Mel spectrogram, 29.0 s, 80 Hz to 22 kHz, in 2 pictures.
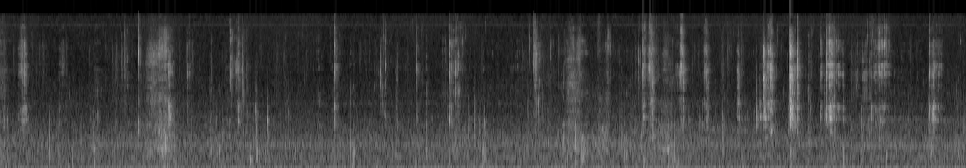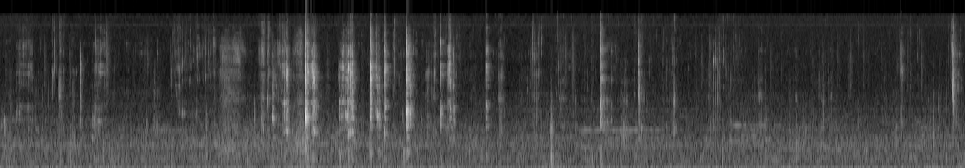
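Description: Close-miked chewing of Chapagetti black bean noodles, wet mouth clicks and smacks, with a fork scraping and tapping on a ceramic plate; the sharpest clicks bunch up about 12 s in and again around 19 to 21 s.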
